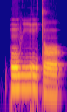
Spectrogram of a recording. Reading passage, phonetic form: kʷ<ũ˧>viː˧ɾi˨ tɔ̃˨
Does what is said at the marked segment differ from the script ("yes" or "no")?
no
